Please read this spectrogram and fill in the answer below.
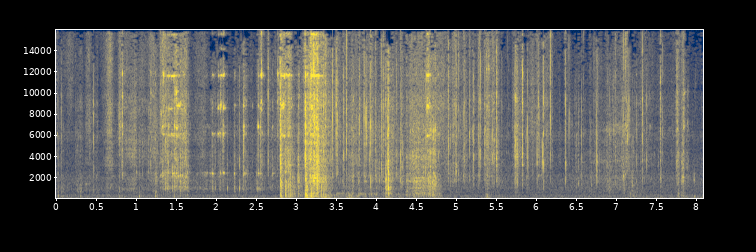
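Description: Small metal screws and hardware rattling in plastic bags as a small cardboard box is emptied onto a table, with plastic crinkling. The loudest clatter comes a little after three seconds in, with another about a second later.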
